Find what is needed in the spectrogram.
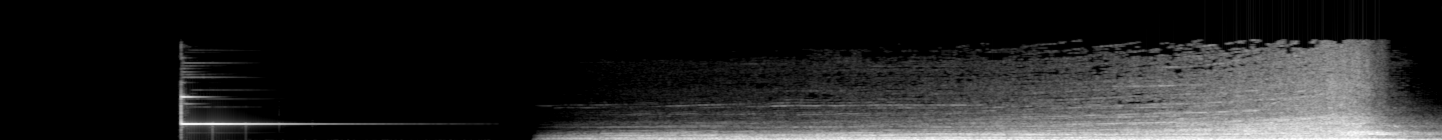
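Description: Edited-in sound effects: a single bright ding rings out and fades over about a second and a half. From about four seconds in, a swelling riser builds steadily louder and slightly higher in pitch, peaking near the end.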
